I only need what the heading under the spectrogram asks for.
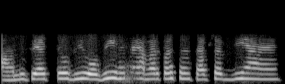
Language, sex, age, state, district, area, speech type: Hindi, female, 30-45, Uttar Pradesh, Ghazipur, rural, conversation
